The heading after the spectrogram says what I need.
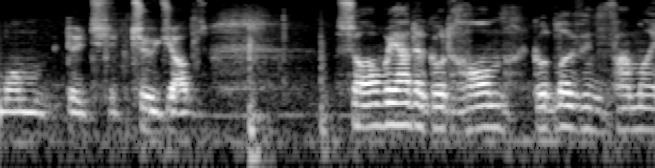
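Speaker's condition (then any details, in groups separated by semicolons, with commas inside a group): Brain infection with surgery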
